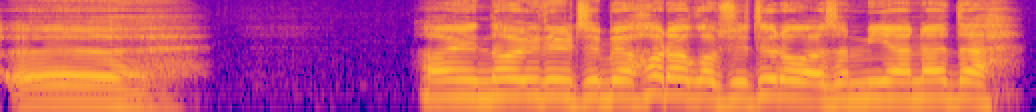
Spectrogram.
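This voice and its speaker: A man's voice: high voice, a little slow, clean tone, no room sound, studio quality, pitched above the performer's own voice. A man voicing a crude old ex-convict father-in-law who bellows threats and then whines for forgiveness, in an audio story. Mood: pleading.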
